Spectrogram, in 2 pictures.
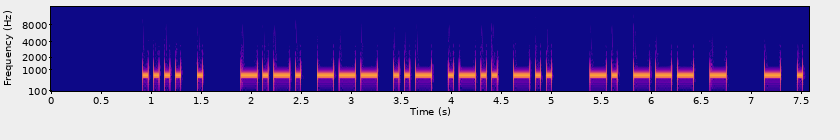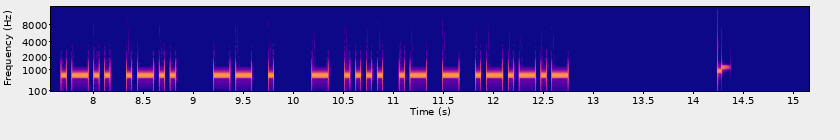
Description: Morse code, heard as a keyed tone, about 22 wpm, 700 Hz. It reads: HE COULD NOT TELL ME THAT.
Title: Sentences from Top 600 Words 22wpm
